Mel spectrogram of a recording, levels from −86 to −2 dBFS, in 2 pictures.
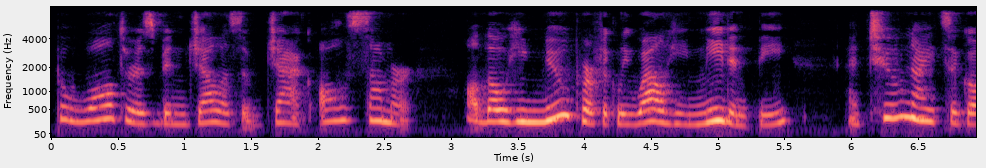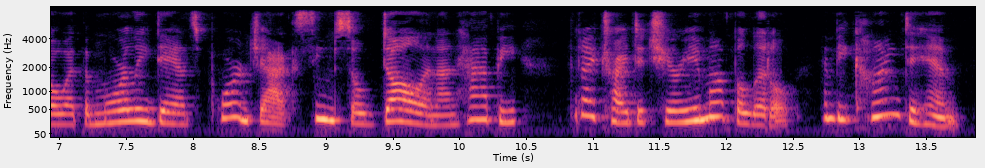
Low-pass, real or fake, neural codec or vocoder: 7.2 kHz; real; none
